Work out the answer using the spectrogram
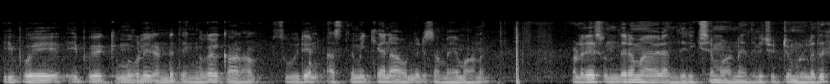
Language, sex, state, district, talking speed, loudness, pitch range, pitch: Malayalam, male, Kerala, Kozhikode, 130 wpm, -23 LUFS, 95-105 Hz, 100 Hz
